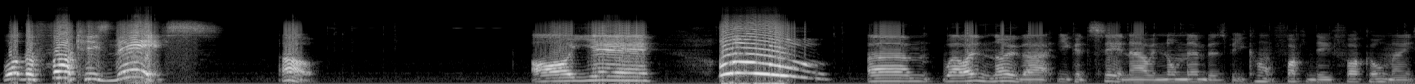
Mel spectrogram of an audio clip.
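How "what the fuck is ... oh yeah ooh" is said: high, loud, drawn-out surprise; surprised exclamation. Real, not acted. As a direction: sound astonished, up high. Surprised at item.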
